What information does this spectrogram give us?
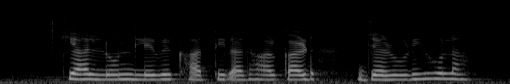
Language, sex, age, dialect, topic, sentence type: Magahi, female, 25-30, Southern, banking, question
